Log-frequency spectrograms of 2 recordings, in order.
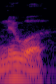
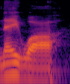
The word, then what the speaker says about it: Niwa: I say it like Nua. Yeah, that's Okay. that's the canonical way to say it. Is it? Yeah, unfortunate because I called him Nua as well. No, you said Newa.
